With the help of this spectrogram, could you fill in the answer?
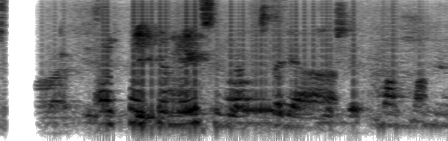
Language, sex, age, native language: Icelandic, female, 13, Icelandic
